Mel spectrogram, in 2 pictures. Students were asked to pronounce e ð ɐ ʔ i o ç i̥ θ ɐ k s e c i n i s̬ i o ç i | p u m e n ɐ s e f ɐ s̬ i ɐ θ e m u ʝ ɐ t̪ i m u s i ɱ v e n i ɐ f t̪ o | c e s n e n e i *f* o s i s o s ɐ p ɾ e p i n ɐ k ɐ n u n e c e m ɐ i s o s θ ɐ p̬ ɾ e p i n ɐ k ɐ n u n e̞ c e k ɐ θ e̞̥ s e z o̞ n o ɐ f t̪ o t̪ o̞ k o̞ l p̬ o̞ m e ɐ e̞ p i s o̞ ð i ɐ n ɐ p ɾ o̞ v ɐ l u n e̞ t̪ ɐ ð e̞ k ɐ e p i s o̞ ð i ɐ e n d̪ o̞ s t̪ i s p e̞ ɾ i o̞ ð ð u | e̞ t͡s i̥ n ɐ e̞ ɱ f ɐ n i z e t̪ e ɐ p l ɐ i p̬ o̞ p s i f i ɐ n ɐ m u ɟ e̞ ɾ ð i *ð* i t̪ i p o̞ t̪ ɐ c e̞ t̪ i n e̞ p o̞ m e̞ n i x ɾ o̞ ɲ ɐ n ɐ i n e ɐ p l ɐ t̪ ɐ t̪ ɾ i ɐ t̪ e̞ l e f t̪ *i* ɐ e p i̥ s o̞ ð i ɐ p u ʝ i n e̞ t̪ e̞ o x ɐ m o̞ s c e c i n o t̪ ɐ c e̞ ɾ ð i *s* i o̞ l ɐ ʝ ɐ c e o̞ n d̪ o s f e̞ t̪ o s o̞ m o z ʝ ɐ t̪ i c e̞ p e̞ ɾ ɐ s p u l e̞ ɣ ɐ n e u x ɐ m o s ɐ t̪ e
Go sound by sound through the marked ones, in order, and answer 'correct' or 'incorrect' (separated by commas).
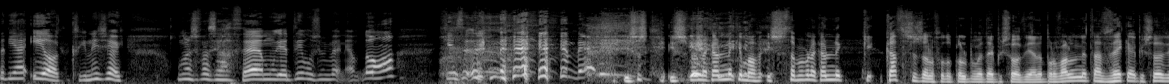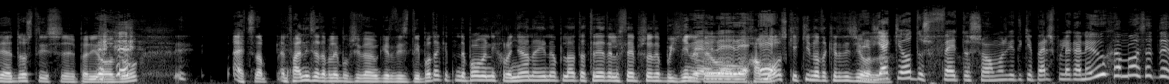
incorrect, incorrect, incorrect, incorrect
